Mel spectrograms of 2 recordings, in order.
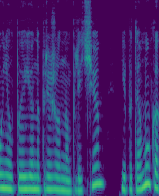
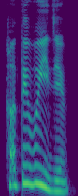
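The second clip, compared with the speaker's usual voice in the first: higher, louder taunt; mocking; 6 semitones higher, 5 dB louder than usual. A narrator's reading. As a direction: dismiss him with a teasing jab. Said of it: "насмешливо сказала Машка".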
